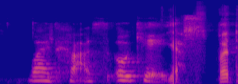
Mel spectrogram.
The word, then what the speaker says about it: Waidhas: you for having me it's pronounced white house white house okay yes but it's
